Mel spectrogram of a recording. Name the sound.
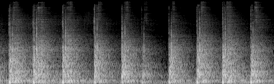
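hammer bruising lemongrass stalks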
